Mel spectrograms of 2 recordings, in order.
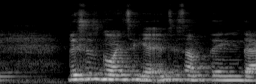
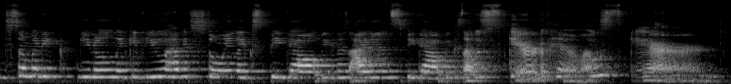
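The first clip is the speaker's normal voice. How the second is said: higher, sing-song mock sympathy; mocking fake concern; 8 semitones higher than usual. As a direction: parody hypocrites in a raised whiny voice. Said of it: "you wanna be like".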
